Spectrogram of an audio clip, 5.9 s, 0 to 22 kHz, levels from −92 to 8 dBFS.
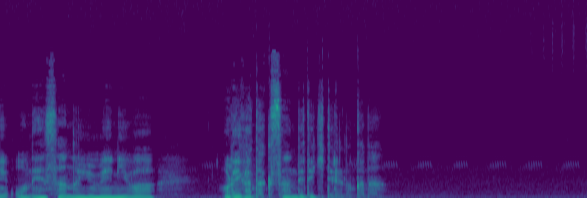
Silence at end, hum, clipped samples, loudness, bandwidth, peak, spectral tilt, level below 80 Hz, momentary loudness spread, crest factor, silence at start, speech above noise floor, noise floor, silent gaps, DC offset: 2.05 s; none; under 0.1%; -43 LUFS; 16 kHz; -26 dBFS; -5 dB/octave; -72 dBFS; 15 LU; 18 dB; 0 s; 35 dB; -77 dBFS; none; under 0.1%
